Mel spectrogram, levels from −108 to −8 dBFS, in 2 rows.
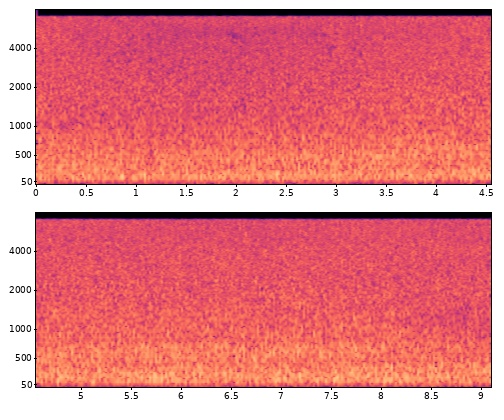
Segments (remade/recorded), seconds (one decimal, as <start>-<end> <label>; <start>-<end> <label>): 0.0-9.1 remade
